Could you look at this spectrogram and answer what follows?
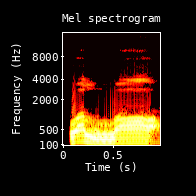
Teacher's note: আল্লাহ শব্দের আগের হরফে জবর আছে এই কারণে এই লামকে ল বলে অর্থাৎ মোটা করে পড়ব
